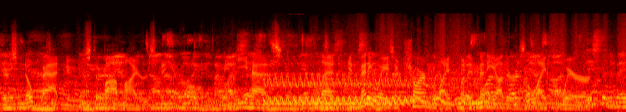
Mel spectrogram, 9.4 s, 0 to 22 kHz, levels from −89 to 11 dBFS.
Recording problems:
chatter from many people; loud; throughout; 1 dB below the speech
siren; loud; from 4 to 8 s; peak 4 dB above the speech

